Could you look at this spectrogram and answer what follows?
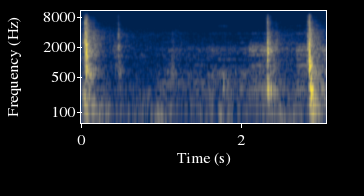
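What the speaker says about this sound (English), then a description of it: "Now, open the door and step outside." A door opening followed by steps outside in a radio drama, with a few short sharp knocks and clicks separated by quiet pauses, close and fairly faint.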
